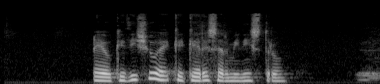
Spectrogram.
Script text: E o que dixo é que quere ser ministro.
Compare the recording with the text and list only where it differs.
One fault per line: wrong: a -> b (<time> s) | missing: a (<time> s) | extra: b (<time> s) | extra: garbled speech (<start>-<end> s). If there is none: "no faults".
no faults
